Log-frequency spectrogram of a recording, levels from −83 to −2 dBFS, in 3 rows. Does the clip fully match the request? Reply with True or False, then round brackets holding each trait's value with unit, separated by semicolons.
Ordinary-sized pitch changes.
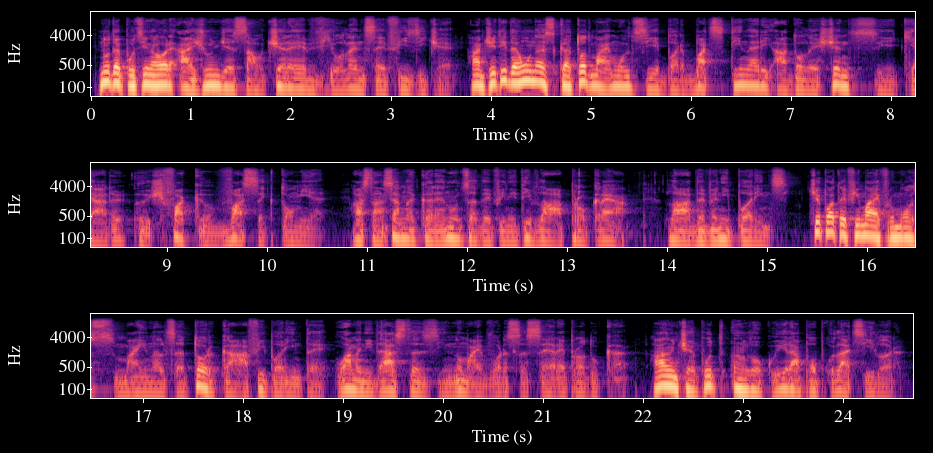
False (5.7 semitones)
